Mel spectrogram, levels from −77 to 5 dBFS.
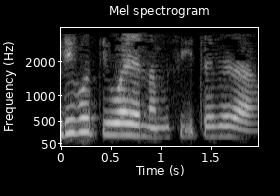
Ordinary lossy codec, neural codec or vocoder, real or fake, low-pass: MP3, 16 kbps; none; real; 3.6 kHz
